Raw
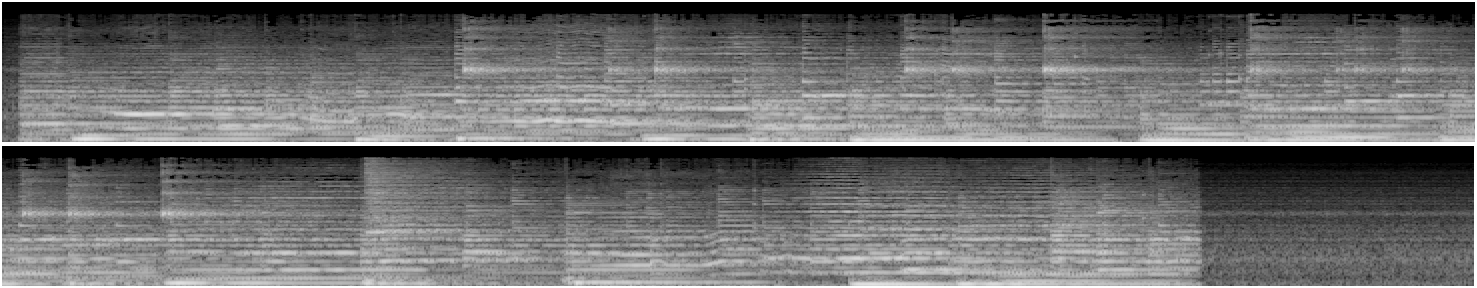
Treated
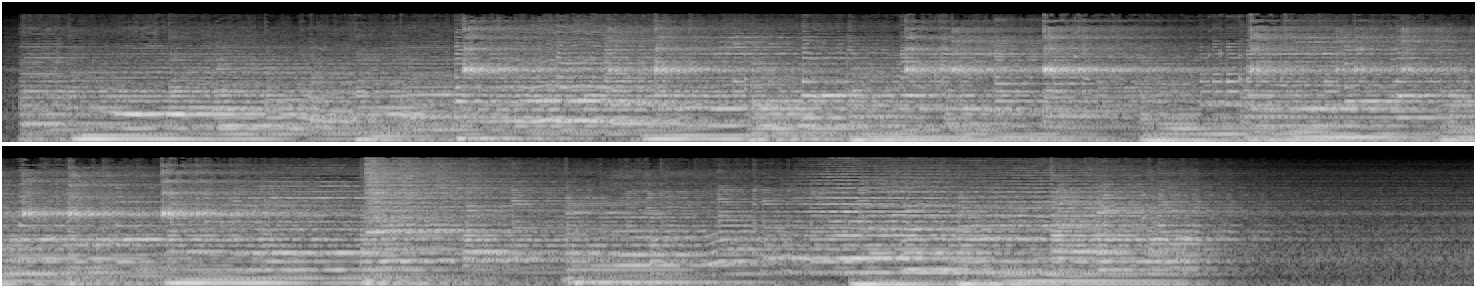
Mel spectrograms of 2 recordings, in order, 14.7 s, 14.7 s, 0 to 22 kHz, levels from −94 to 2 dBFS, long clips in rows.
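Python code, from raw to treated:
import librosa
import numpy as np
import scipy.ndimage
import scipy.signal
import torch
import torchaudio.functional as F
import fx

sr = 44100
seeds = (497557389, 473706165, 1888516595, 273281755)

p1 = fx.high_shelf(x, sr, hz=2100.0, db=8.5)
p2 = p1 + fx.echo_split(p1, sr, split_hz=1500.0, low_ms=100, high_ms=171, feedback_pct=52, wet_db=-8.0, dry=0)
y = p2 * 10.0 ** (-2.5 / 20.0)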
